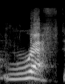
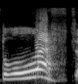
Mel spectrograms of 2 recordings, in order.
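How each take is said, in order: First: "reft" with an R sound replacing the L of left; higher "reft", R at the start; mispronounced L. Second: "left" with a clear L at the start, not R; teacherly "left", stressing the initial L; corrected L. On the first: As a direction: say "reft", imitating a child who turns L into R. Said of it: "It sounds like ru". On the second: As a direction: say "left" high and emphatic to model the L. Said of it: "I'm, like, doing the L". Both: Retold or imitated.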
